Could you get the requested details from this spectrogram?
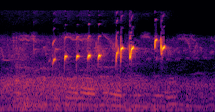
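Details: A short phrase from a European goldfinch: a quick series of six or seven bright, high chirps, evenly spaced, then a pair of sharper twittered notes, over faint background hum.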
